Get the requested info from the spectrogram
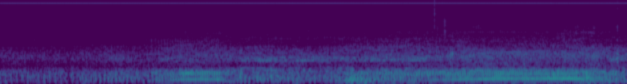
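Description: Honda Dio scooter's engine running steadily underway in traffic, under a low rumble of wind buffeting the helmet camera's microphone. A faint constant high whine sits over it.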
